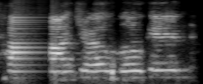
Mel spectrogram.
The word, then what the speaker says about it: Hanjo Logan: my name two ways so i'll say how i say it it's how i say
